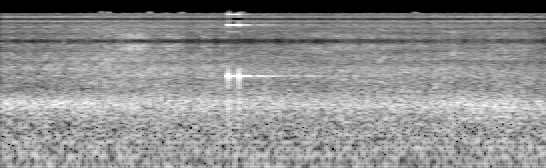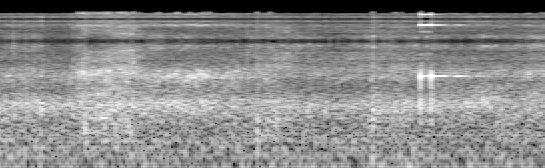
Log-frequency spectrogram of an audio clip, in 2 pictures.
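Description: Two short electronic beeps, about five and a half seconds apart, over a steady outdoor hiss.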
